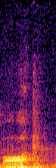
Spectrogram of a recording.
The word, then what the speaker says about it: MOC: An MOC view, pronounced Mach, of the North Polar region of Mars was obtained on September 12th, 1998.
